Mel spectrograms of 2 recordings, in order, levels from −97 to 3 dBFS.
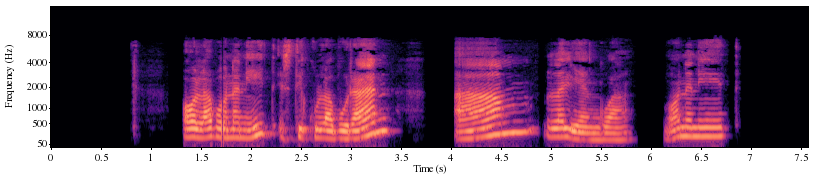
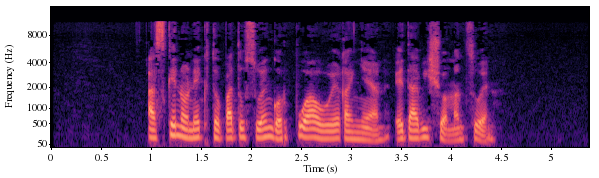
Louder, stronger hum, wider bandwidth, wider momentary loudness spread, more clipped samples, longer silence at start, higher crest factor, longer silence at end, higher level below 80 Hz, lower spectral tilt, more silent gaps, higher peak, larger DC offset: about the same, -20 LUFS vs -22 LUFS; neither; second, 7.8 kHz vs 11.5 kHz; first, 11 LU vs 7 LU; neither; first, 1.35 s vs 1 s; about the same, 20 dB vs 18 dB; second, 0.8 s vs 0.95 s; about the same, -66 dBFS vs -62 dBFS; about the same, -5.5 dB/octave vs -5 dB/octave; first, 3.76-4.03 s, 5.88-6.13 s vs none; about the same, -2 dBFS vs -4 dBFS; neither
